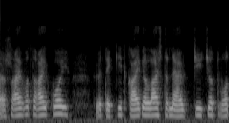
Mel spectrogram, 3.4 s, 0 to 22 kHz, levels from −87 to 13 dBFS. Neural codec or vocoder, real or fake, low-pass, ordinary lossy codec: vocoder, 22.05 kHz, 80 mel bands, WaveNeXt; fake; 9.9 kHz; none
